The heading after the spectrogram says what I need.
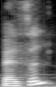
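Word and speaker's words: pestle: और pound crush पैसल जहां पे टी साइलेंट होता है इसको बोलते हैं पैसल और पाउंड फॉर एग्जांपल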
